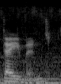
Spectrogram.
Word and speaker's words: Damond: Because when asked, is he a demon, he said yes, but it's pronounced Damond.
